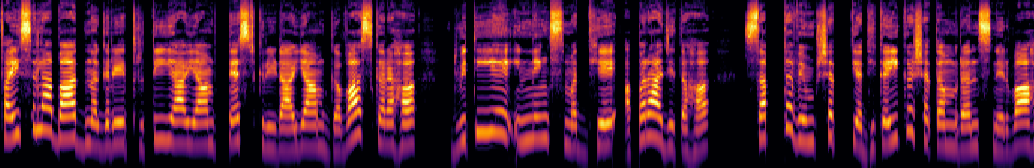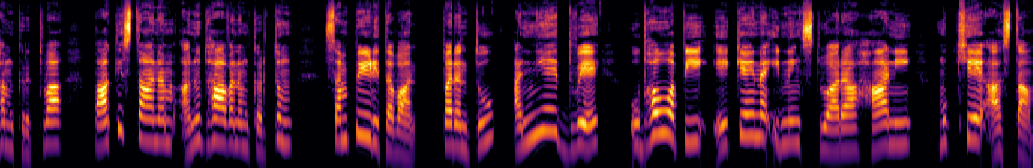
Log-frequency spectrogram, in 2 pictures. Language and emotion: Sanskrit, neutral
